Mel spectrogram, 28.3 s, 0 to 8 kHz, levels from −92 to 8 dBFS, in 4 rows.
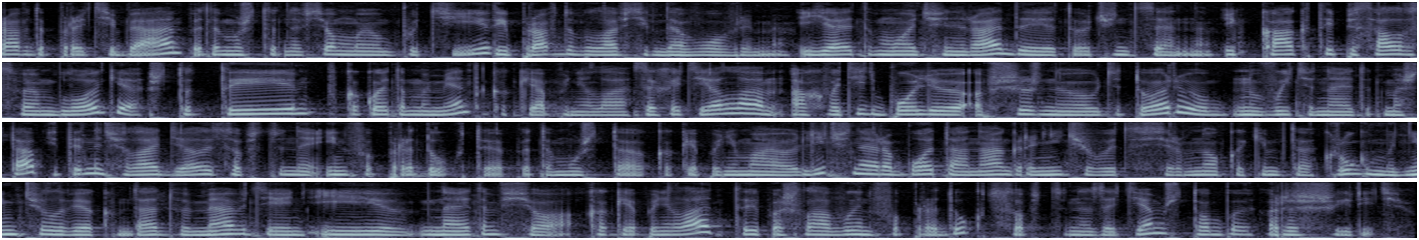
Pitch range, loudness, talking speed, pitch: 185-210 Hz, -26 LUFS, 190 wpm, 195 Hz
